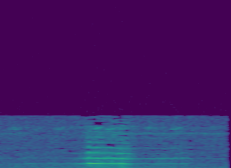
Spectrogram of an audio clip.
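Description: A flying insect buzzing close to the microphone: a steady-pitched hum that is loud for about half a second about a second in, then fades away.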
